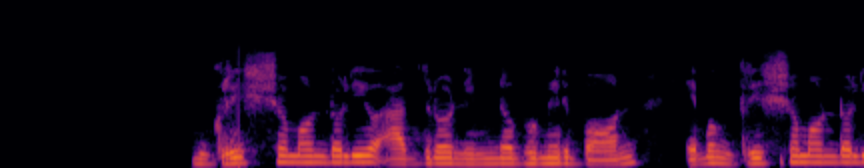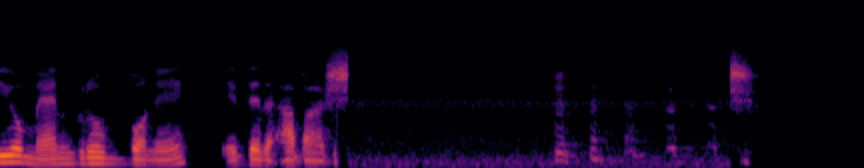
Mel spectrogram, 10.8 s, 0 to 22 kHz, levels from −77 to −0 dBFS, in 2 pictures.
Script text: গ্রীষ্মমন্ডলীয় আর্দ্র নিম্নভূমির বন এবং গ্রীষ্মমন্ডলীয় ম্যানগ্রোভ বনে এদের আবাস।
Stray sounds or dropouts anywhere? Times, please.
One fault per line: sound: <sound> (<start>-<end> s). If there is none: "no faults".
sound: laugh (8.8-9.9 s)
